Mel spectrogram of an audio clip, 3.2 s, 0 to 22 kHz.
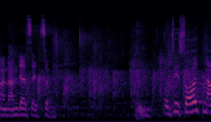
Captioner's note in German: Beifall CDU und BÜNDNIS 90/DIE GRÜNEN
